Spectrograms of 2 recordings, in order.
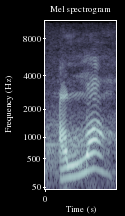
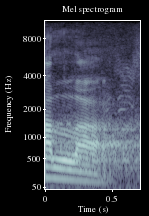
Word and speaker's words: আল্লাহ: নিশ্চয়ই মনে আছে আছে আল্লাহ এই উচ্চারণটা আমাদের অনেকের হয় না কেউ বলে না আল্লাহ আল্লাহ পাকের উচ্চারণটা হচ্ছে আল্লাহ পাকের নামের উচ্চারণ হচ্ছে আল্লাহ মুখটা একটু গোল হয়ে যাবে বলেন আল্লাহ আল্লাহ সুবহানাল্লাহ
